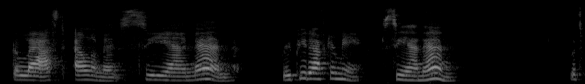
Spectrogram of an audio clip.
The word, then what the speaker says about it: CNN: the rule is we stress the last letter of an abbreviation for example cnn ucla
